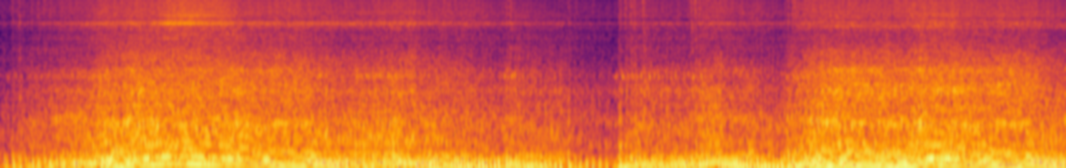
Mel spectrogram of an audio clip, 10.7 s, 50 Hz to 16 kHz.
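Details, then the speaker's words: Honda Supra 125 motorcycle with slipping clutch, hard cold starts, white smoke and engine clatter: revving with a hollow metallic clatter over the exhaust as revs rise and fall; piston knocking because it is loose. "ini pistonnya yang berbunyi karena longgar"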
